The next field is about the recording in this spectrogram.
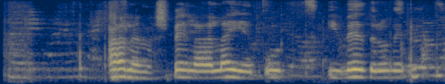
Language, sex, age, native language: Icelandic, female, 11, Icelandic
